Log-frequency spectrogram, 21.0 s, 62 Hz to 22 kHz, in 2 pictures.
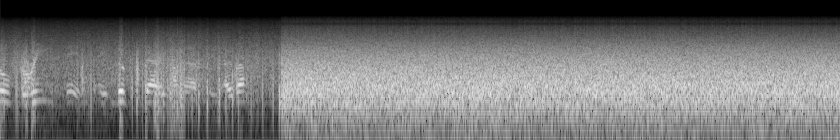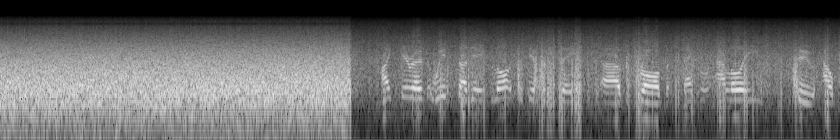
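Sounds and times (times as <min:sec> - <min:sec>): loud steady rushing noise: 0:00.0 - 0:21.0.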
